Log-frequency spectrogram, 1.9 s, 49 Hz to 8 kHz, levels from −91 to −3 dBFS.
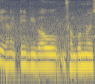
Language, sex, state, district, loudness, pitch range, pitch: Bengali, male, West Bengal, Kolkata, -14 LUFS, 145-155 Hz, 150 Hz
